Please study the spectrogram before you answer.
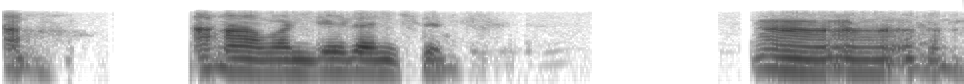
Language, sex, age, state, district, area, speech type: Malayalam, female, 45-60, Kerala, Kollam, rural, conversation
